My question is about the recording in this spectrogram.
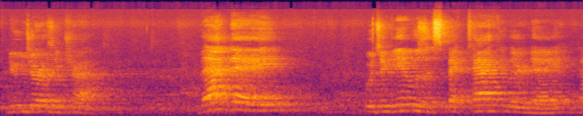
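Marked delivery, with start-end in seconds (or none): none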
